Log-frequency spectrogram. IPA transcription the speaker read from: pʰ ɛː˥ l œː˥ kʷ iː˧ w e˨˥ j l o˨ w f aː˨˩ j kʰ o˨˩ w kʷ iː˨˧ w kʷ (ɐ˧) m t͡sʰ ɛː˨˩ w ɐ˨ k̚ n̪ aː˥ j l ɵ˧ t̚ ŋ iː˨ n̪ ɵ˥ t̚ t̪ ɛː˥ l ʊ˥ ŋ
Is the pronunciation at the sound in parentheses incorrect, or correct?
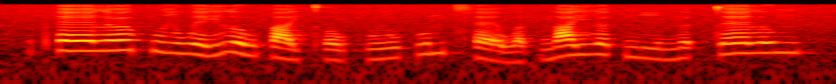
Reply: incorrect: ɐ˥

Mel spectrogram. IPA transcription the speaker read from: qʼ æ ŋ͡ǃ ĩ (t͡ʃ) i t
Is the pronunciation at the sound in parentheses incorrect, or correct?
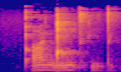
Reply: incorrect: t͡sʼ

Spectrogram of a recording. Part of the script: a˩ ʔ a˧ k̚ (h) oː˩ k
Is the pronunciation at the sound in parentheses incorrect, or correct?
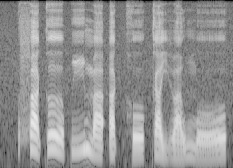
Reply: correct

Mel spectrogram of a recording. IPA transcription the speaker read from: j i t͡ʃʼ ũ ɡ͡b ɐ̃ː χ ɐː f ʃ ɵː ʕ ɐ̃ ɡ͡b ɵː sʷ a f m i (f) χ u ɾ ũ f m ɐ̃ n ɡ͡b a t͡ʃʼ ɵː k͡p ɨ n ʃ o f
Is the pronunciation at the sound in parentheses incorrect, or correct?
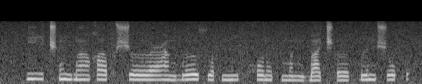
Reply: correct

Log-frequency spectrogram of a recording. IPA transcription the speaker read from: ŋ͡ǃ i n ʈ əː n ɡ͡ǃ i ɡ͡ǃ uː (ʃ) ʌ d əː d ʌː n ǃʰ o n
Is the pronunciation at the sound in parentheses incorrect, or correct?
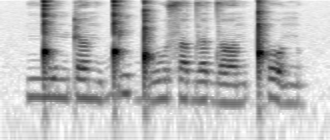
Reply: incorrect: s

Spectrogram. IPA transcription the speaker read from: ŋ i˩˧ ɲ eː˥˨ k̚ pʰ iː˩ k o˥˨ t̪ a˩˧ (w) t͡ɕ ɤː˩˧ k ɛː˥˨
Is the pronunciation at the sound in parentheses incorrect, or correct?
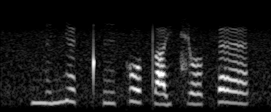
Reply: incorrect: j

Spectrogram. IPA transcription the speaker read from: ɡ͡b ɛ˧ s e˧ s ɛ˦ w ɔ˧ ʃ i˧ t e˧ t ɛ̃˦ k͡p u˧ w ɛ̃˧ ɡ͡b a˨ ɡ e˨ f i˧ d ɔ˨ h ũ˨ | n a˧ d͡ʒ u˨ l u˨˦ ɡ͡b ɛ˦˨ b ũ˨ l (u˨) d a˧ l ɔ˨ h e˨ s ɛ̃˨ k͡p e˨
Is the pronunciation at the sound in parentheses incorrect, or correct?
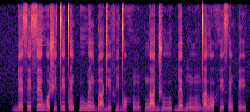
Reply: incorrect: ũ˨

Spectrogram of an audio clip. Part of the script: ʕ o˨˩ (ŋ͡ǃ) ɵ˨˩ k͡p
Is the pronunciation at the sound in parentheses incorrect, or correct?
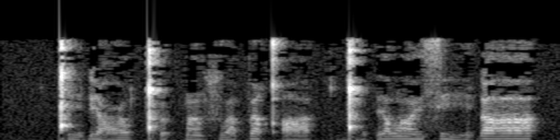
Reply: incorrect: ǃʼ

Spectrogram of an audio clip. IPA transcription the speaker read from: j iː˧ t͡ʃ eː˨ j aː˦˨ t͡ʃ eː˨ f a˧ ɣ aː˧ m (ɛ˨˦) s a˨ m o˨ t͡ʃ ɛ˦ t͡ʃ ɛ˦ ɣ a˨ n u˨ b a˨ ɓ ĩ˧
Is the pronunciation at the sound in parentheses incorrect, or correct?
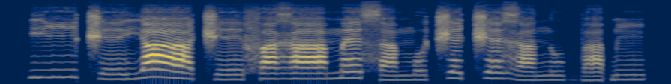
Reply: incorrect: ɛ˦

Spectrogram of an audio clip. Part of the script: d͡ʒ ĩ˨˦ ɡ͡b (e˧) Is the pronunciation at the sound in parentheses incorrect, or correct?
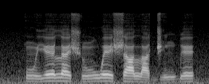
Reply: incorrect: e˦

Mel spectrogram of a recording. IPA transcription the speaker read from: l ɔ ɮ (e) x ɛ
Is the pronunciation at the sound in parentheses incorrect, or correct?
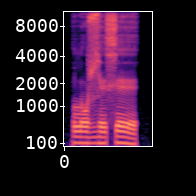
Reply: incorrect: ɛ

